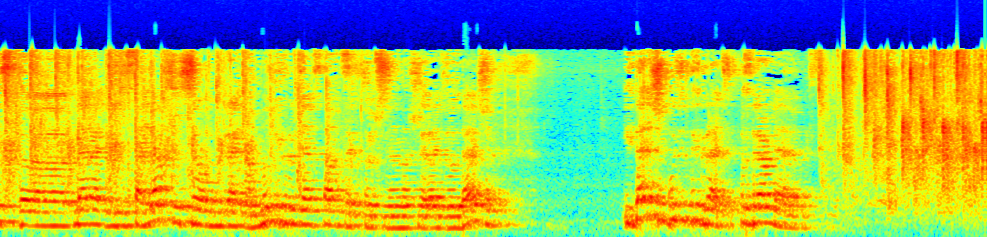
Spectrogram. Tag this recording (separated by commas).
Speech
